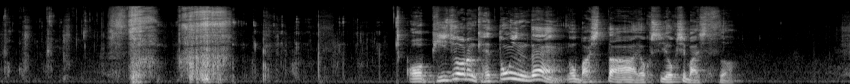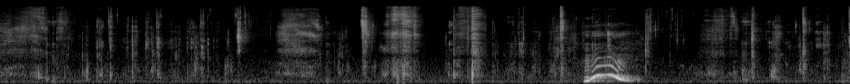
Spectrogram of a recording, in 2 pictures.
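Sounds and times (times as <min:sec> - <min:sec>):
person chewing food: 0:00.0 - 0:04.1, 0:08.4 - 0:17.0
person humming: 0:14.3 - 0:15.0.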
